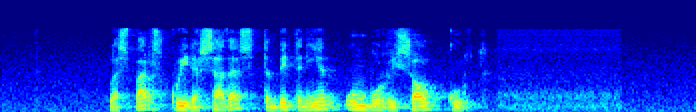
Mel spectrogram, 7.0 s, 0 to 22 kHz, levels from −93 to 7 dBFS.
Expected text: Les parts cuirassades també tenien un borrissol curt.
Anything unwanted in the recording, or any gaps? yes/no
no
